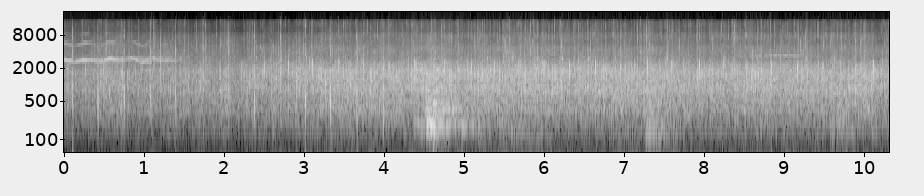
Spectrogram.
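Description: Concert-hall audience applauding as the performers take their bow, the clapping swelling a little about halfway through. A short high held tone sounds over the applause in the first second or so.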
